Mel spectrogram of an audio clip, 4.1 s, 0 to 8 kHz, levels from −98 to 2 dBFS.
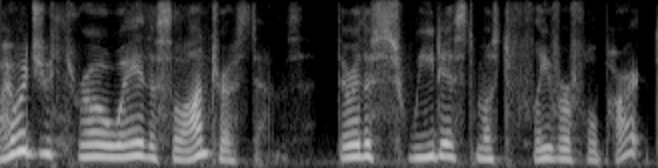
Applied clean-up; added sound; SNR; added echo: none; none; none; none.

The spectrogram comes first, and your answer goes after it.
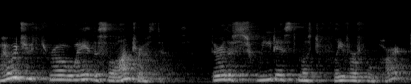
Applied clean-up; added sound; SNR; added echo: none; none; none; reverberation time 1.4 s.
